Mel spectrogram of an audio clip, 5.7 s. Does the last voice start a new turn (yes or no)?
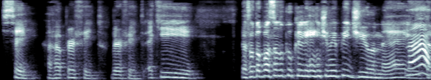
yes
